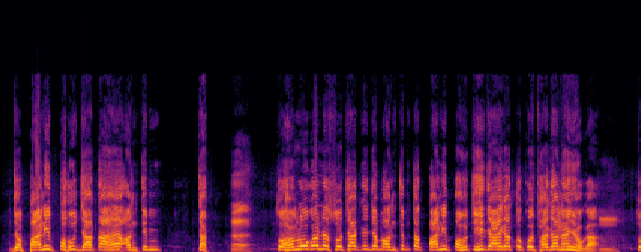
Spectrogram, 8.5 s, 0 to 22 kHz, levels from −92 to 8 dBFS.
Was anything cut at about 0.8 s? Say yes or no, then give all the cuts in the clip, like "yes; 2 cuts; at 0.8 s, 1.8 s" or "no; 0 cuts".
no; 0 cuts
